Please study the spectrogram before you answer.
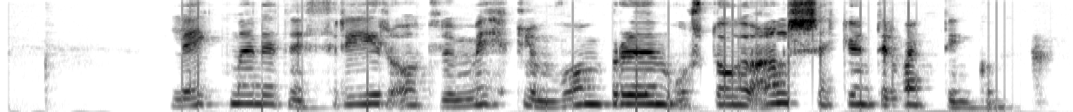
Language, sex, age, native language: Icelandic, female, 50-59, Icelandic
